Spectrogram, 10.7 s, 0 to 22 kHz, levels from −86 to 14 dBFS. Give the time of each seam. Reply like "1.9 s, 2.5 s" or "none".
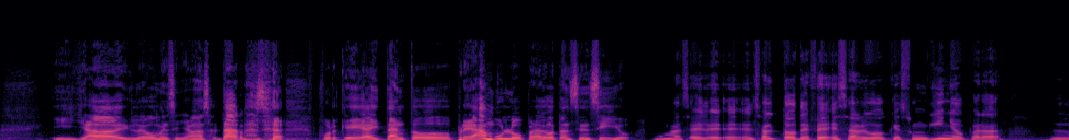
5.3 s, 6.4 s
